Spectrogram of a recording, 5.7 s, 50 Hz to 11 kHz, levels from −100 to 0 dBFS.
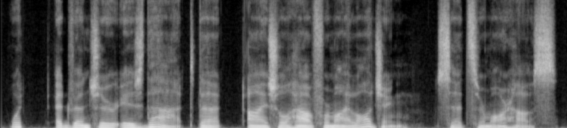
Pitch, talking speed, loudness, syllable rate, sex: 140 Hz, 150 wpm, -18 LUFS, 4.1 syllables/s, female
